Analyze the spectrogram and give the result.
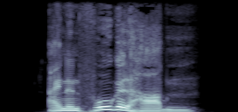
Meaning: To have a screw loose; be nuts; be crazy, to have bats in one's belfry
- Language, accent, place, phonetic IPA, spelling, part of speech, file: German, Germany, Berlin, [ˈaɪ̯nən ˈfoːɡl̩ ˈhabm̩], einen Vogel haben, phrase, De-einen Vogel haben.ogg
